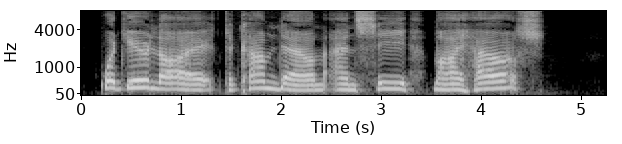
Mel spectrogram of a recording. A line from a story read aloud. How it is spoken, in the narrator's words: the pear-shaped man asked in that high, whiny voice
